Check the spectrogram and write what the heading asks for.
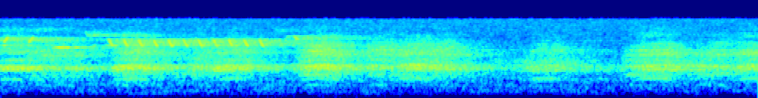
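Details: Hungry common raven nestlings, four of them about three weeks old, calling from their nest in the Göttingen region in April; raspy, hoarse begging notes roughly twice a second, with a thin rapid trill early on.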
